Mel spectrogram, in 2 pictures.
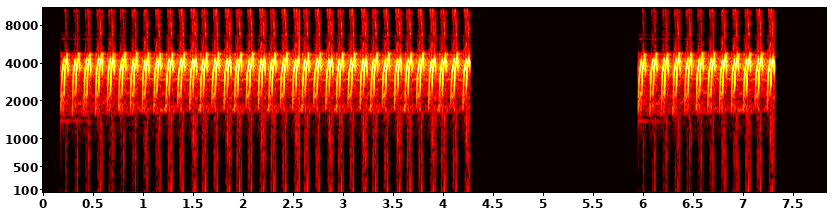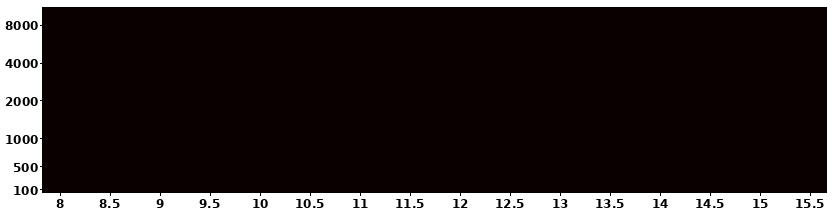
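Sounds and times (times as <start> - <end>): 
ciblek bird in a rice field: 0.2 - 4.3, 6.0 - 7.3.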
